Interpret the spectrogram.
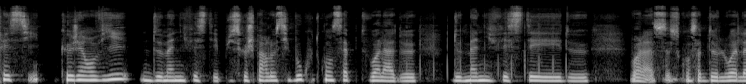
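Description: French speech with two overlap-between-stream-segments skips, at 0.75 s, just before "envie de manifester puisque", and at 4.71 s. Each removes about 14 milliseconds where segment timestamps overlap, roughly 4 s apart, as 4-second segments would. The waveform shows an abrupt step, and the spectrogram a thin full-height line. From 4.07 to 5.67 s, just after "beaucoup de concepts voilà", a train of clicks ticks at a regular 7.4 per second, about fifteen in all, peaking about 5 dB above the speech. It appears as evenly spaced vertical stripes and sharp spikes, likely from electrical interference or a faulty connection.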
